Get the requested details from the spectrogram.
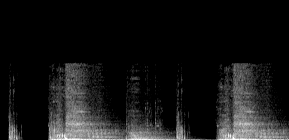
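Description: A deep magical whoosh swells and rumbles, then swells again.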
